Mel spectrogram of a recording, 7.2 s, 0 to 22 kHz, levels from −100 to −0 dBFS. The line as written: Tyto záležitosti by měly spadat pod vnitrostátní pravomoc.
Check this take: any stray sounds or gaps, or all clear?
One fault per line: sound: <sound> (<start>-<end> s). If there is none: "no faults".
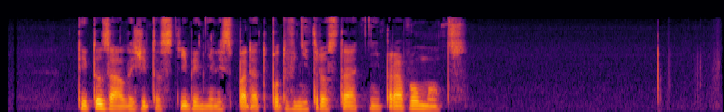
no faults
